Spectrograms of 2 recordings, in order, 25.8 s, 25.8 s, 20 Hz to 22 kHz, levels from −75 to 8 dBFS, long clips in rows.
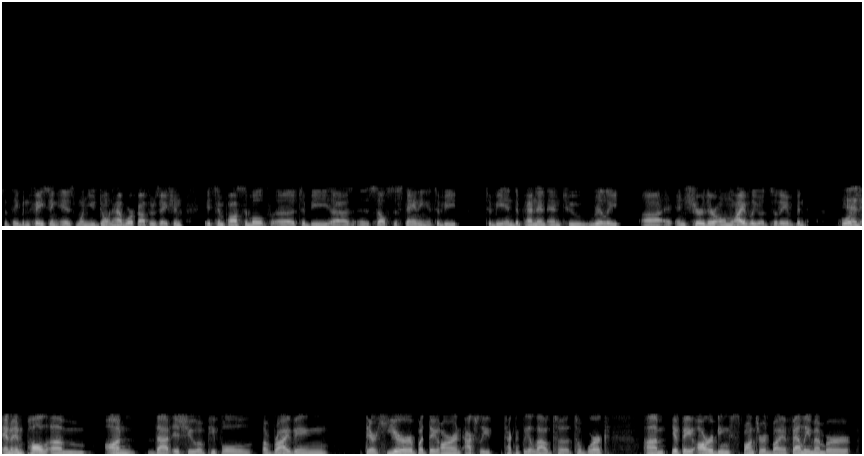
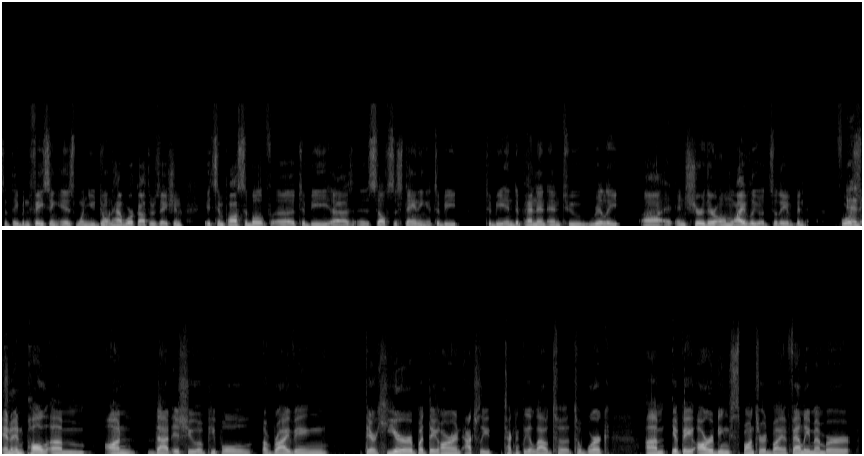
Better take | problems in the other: second | garbled, watery; badly; nothing above 4 kHz; slightly in the second

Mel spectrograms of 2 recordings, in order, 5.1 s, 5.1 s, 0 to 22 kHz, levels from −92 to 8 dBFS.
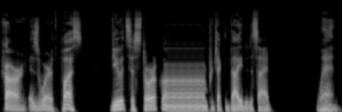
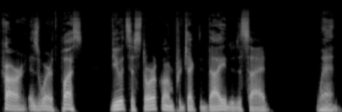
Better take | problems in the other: second | audio freezing; at 2.5 s for 0.5 s

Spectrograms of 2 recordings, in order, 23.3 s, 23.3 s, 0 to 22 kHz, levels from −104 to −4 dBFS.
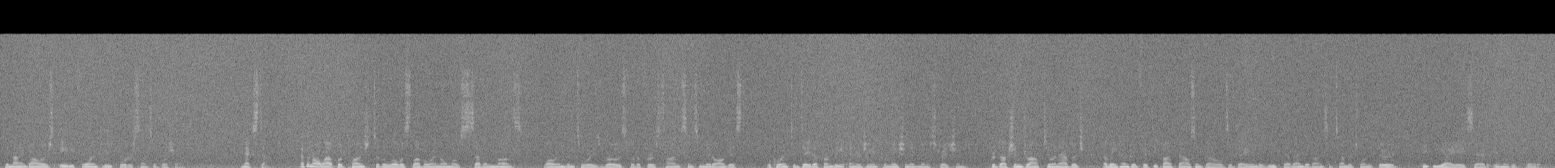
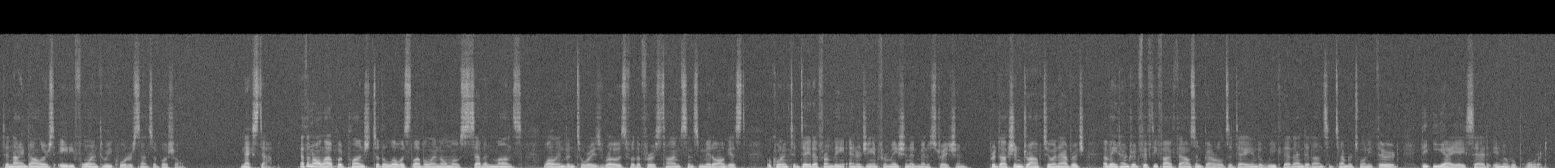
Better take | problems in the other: second | hiss; loud; throughout; 3 dB below the speech; faint in the second

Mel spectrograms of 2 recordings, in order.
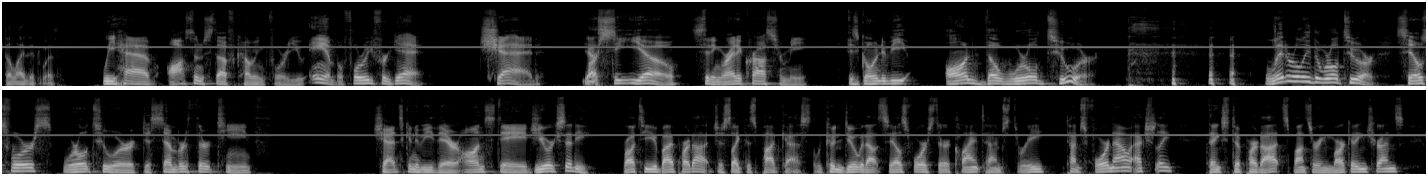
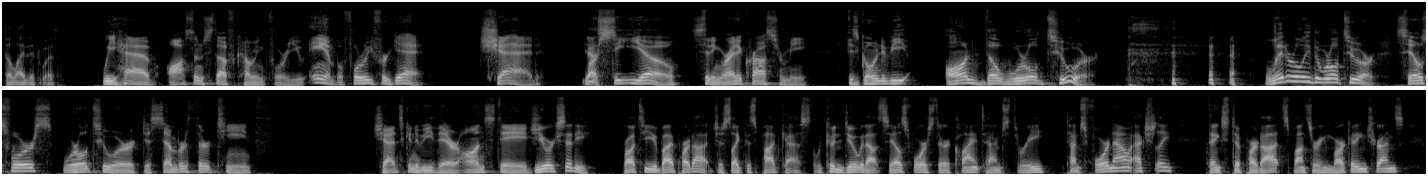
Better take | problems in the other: second | high-pitched whine; noticeable; throughout; 2.5 kHz, 15 dB below the speech

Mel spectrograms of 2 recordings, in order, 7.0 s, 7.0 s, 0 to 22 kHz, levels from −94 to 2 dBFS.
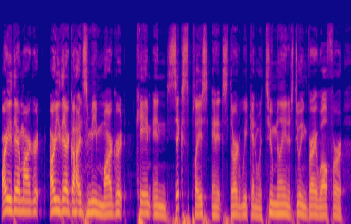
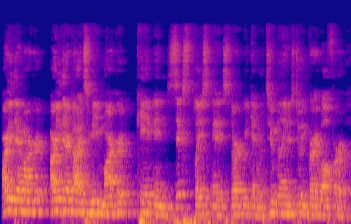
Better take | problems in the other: first | room echo; noticeable; dies away in 0.6 s // off-mic speech; far

